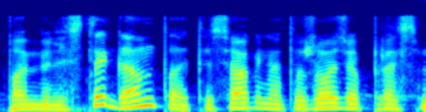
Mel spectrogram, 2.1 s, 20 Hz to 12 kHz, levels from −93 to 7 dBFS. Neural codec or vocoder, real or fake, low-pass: codec, 16 kHz, 2 kbps, FreqCodec, larger model; fake; 7.2 kHz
